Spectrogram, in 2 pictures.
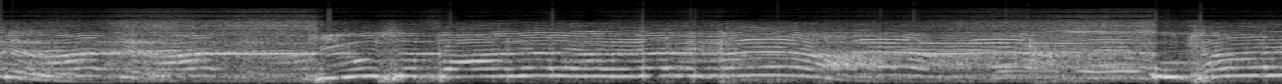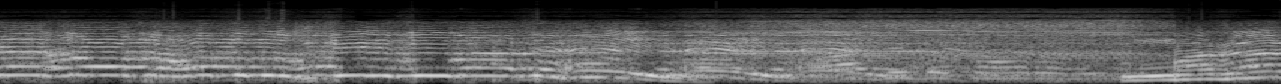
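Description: A man's voice delivering stage lines in a drawn-out, sung manner, with long held notes that glide up and down.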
